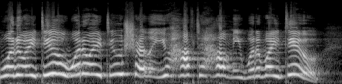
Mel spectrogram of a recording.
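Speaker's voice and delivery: mock screaming at a very high pitch. Retelling a movie scene where a character screams for help: imitating Lizzie screaming. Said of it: "Lizzie's screaming".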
